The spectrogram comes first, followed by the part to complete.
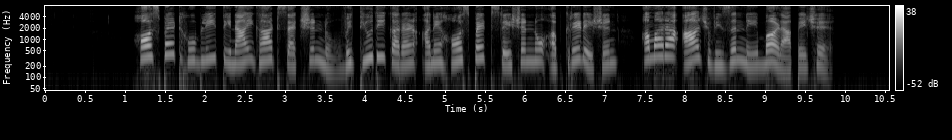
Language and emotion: Gujarati, neutral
